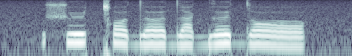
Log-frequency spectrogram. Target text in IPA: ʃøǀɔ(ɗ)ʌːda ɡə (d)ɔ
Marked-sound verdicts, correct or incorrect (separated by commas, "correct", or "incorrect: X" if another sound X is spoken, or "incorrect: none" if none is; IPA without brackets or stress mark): incorrect: d, correct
